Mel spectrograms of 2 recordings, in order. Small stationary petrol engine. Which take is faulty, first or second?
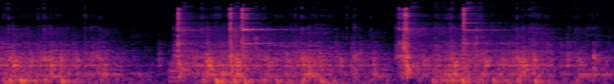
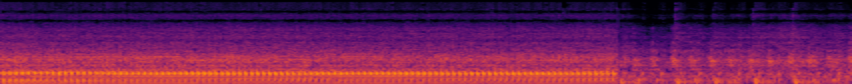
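first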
